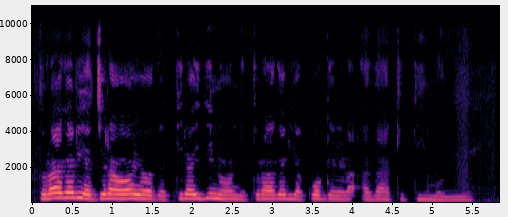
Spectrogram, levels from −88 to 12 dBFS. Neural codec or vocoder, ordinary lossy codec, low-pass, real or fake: none; none; 9.9 kHz; real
